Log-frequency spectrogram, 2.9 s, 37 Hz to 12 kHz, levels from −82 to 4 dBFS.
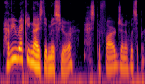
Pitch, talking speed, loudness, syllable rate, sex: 135 Hz, 205 wpm, -18 LUFS, 7.4 syllables/s, male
